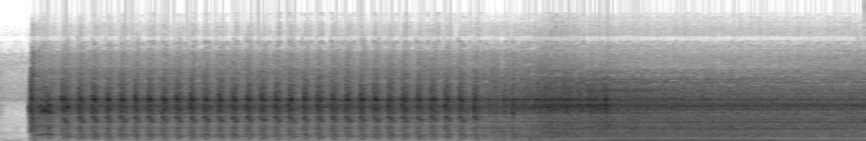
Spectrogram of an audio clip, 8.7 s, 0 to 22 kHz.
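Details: Vauxhall Calibra, off the road about 18 months, no major service in about 10 years, started after fresh oil fill during major service, coolant not yet topped up: cranks evenly about five seconds, catches and settles into smooth steady idle, no knocks or ticks.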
